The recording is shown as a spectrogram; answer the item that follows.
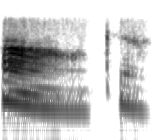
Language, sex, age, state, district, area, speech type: Malayalam, female, 18-30, Kerala, Palakkad, rural, conversation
